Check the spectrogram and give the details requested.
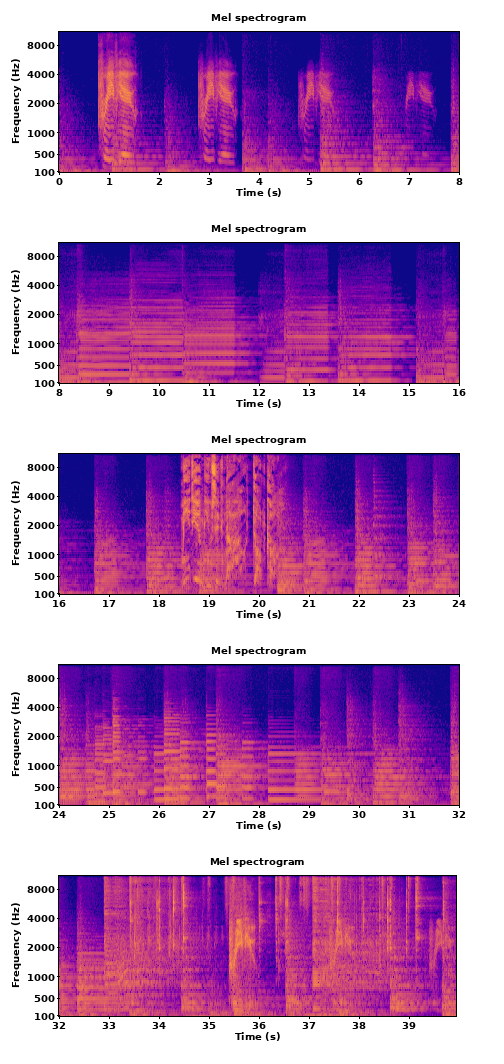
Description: the banjo man underscore

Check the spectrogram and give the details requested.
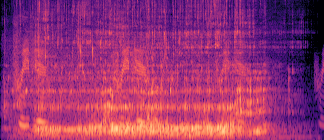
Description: water runs off drain

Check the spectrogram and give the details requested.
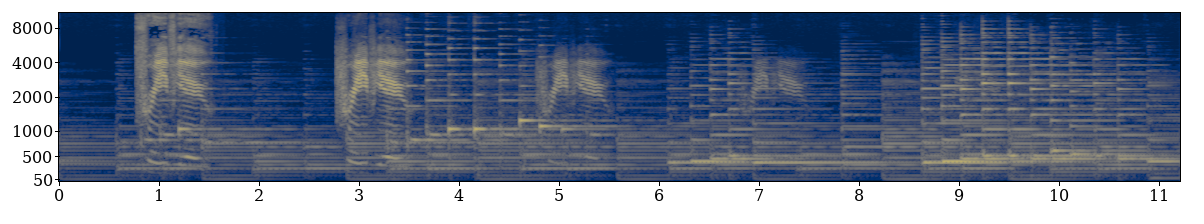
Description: lydian poetry loop

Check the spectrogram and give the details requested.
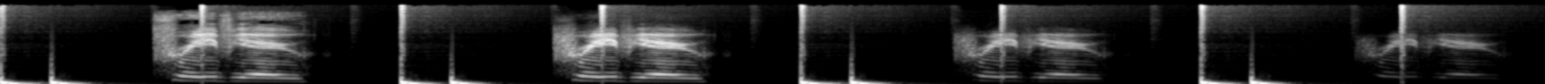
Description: tick tock tension loop

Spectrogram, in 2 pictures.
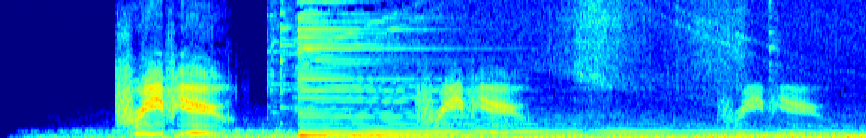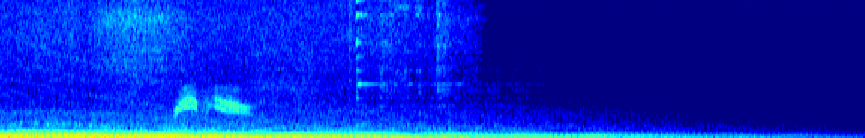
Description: anguish stinger

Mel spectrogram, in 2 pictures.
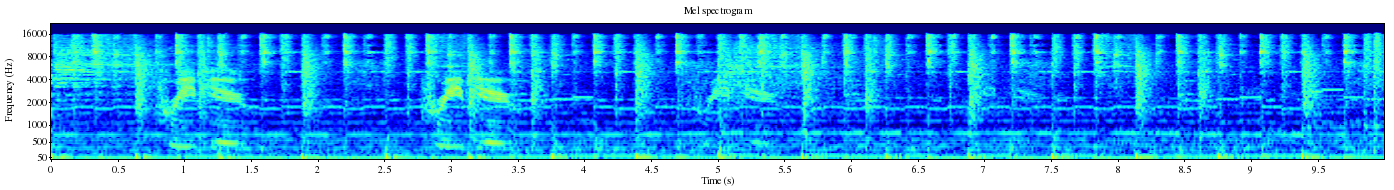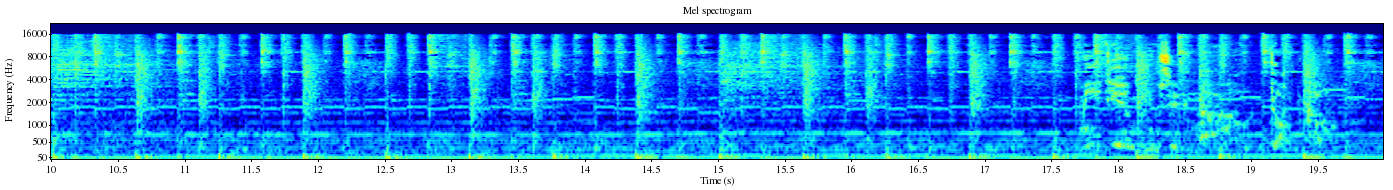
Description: the spooky pumpkin head loop

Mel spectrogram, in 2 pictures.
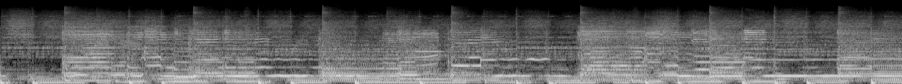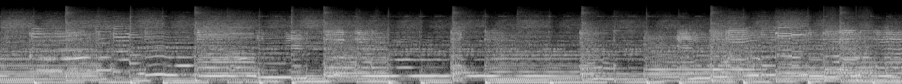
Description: flower rock loop

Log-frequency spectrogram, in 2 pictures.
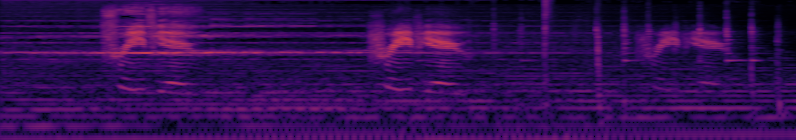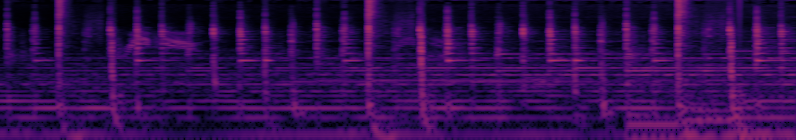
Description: underworld series dramatic cue

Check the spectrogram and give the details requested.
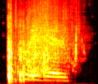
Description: Rock splash

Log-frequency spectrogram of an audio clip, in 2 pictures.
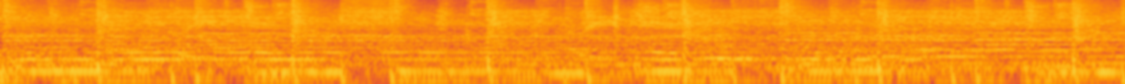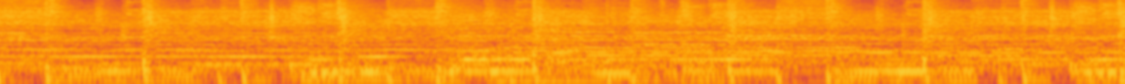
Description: rock mix

